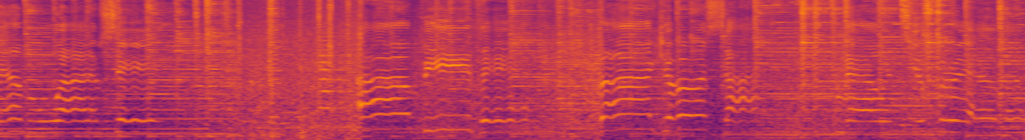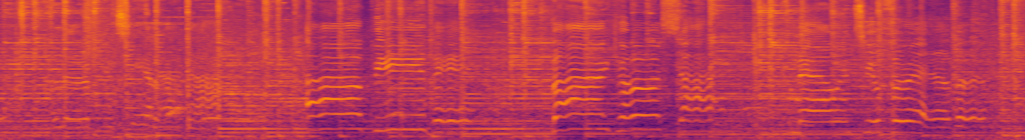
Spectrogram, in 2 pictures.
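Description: Acoustic guitar strummed, with a man singing a melody over it in several phrases of long, wavering held notes.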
